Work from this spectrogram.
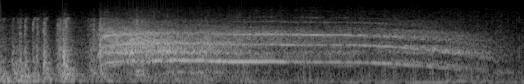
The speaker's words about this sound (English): What was that shriek? nothing. It came from the furnace. The furnace? Yes. I used to burn oil, but I converted to people.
